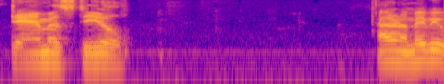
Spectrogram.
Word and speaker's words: Damasteel: It's Damasteel. I don't know. Maybe it would be better in person. It's a Swedish product. They definitely don't do a short A sound.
